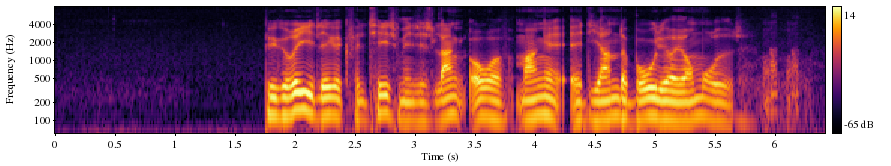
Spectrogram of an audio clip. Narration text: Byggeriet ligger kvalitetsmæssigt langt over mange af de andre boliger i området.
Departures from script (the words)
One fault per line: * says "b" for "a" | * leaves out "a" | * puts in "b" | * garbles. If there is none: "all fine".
all fine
